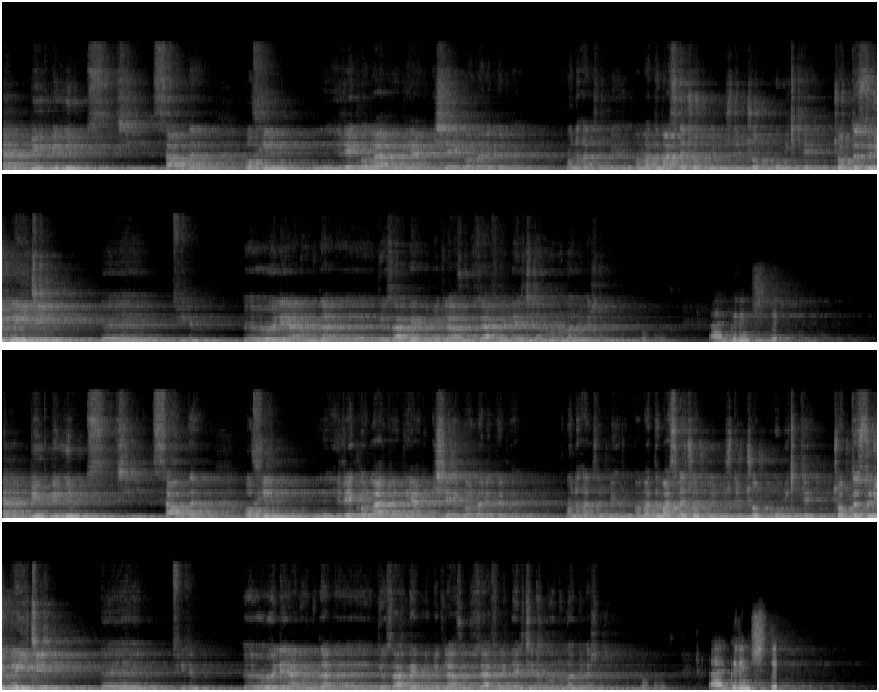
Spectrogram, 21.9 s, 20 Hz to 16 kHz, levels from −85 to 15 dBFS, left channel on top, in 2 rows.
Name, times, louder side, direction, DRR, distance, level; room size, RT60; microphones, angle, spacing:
voice 1, 0.0-6.5 7.0-11.5 12.2-12.8 13.1-13.4 13.9-18.4, right 1 dB, 30° right, -3 dB, 4.5 m, -31 dB
voice 2, 3.1-3.5 11.0-11.1 12.8-12.9 18.9-19.2 19.8-20.6, right 7 dB, 85° right, 14 dB, 0.4 m, -32 dB
30.0 x 23.5 x 4.3 m, 2.9 s
head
